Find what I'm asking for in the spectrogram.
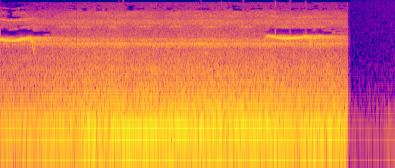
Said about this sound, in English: it identified the crickets in the background.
